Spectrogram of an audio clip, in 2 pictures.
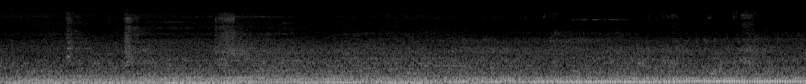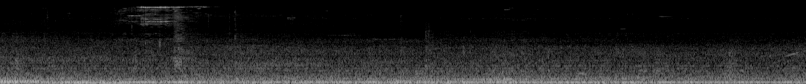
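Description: Construction-site machinery: a diesel engine runs steadily with a low rumble, louder about six to eight seconds in. Scattered sharp knocks are heard through it, and a brief hiss comes just before ten seconds in.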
